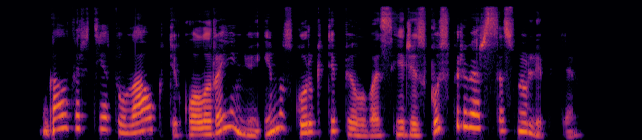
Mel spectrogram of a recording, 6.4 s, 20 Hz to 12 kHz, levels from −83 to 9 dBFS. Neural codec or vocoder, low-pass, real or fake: none; 9.9 kHz; real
